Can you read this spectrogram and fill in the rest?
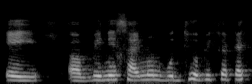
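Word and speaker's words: Binet: তো সে Alfred বিনেট। তো আমরা বানানটা হলো বিনেট, কিন্তু আমরা ইংরেজি নামই, ওটা ফরাসি নামগুলি হলো একটু অন্যরকম থাকে, তার যে আমরা বাংলায় বলি বিনে।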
